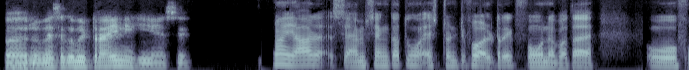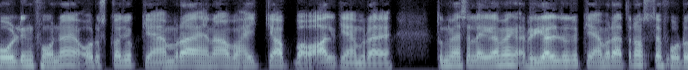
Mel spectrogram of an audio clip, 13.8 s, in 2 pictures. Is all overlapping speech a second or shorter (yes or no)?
yes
